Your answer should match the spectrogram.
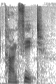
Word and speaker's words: confit: Confit. Confit, I think, is the correct French pronunciation, which is basically like when you take...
